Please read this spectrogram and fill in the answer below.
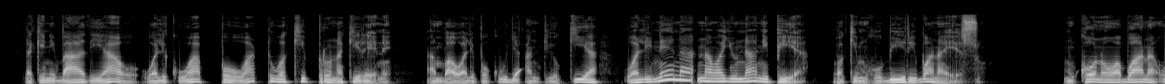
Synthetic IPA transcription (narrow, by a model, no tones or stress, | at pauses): lʔakiniɓaːðijaɔ̰walikuwapɔwatuwakʰipɾɔnakiɾɛ̰nɛ̰ | a̰mbaɔwalipɔkuʄaʔantiɔkia | wʔalinɛnanawajunanipia̰ | wʔa̰kim̩huɓiɾiɓwana̰jɛ̰su̥ | m̩kɔnɔwaɓwanaʔ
